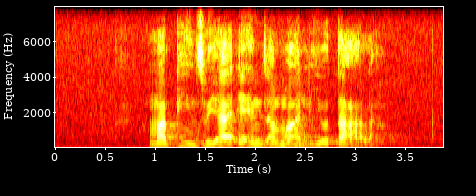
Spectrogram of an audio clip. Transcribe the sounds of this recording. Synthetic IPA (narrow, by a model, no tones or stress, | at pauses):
mabind͡zujaʔɛnd͡ɮamalijɔtaːla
